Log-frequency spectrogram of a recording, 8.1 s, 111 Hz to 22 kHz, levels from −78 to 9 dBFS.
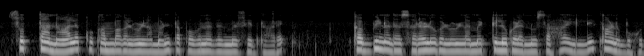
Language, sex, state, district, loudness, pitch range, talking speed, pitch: Kannada, female, Karnataka, Chamarajanagar, -29 LUFS, 175-200 Hz, 80 wpm, 185 Hz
